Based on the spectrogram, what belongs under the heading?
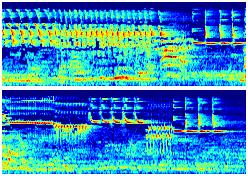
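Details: Night-time canary song meant for tutoring other canaries: long buzzy rattling trills at the start, then rapid clicking series, level whistled notes and a rolling trill, loud and continuous, with faint low background tones.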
